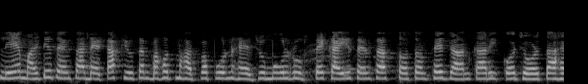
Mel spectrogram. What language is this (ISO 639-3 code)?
hin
